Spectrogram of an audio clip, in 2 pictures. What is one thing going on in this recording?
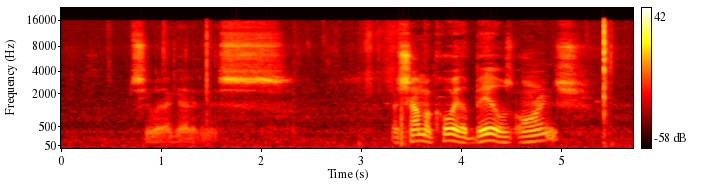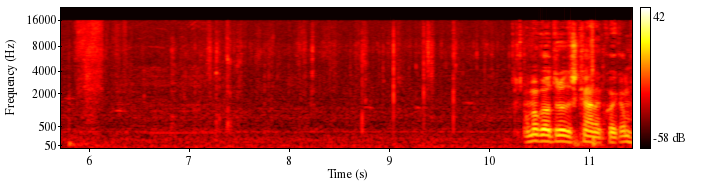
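Trading cards softly rustle and slide against each other in someone's hands.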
